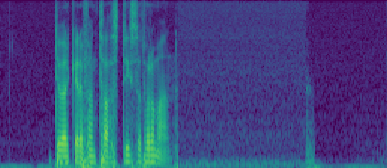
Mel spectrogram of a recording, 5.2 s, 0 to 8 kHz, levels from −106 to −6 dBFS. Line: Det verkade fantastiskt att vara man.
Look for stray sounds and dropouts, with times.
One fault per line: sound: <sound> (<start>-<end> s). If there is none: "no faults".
no faults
